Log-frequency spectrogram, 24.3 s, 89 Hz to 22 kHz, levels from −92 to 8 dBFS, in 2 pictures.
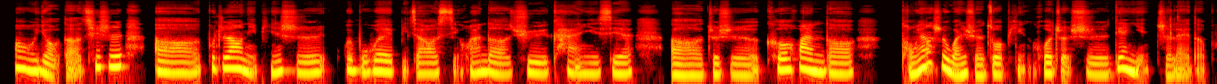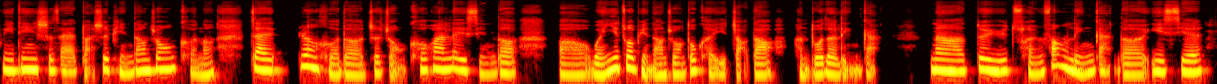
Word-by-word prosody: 哦， 245 -5 +3
有 185 -8 +1
的。 - - -3
其 275 - -1
实， 280 +1 +4 0.3
呃， 190 0 0
不 255 - -2
知 255 - -1
道 255 -1 +6
你 210 -2 +2
平 200 +1 -2
时 195 -1 -2
会 230 - 0
不 215 -3 -2
会 205 -1 +3
比 220 +2 -11
较 180 -3 -2
喜 195 - -2
欢 195 0 -1
地 175 -3 -1
去 185 -1 -2
看 190 -3 -3
一 180 0 -3
些 185 0 -2 0.4
呃， 165 -1 0
就 170 0 -3
是 165 -3 -3
科 230 -1 +2
幻 230 -4 +4
的， 180 0 -1 0.4
同 185 - 0
样 275 - +5
是 265 - +2
文 180 -4 +4
学 160 -3 -2
作 175 +1 0
品 230 +7 -10
或 185 - +1
者 - - -4
是 170 -2 -3
电 240 -2 +4
影 220 +2 -5
之 - - -6
类 - - -4
的？ - - -9
不 235 - -4
一 220 - +4
定 235 +1 +5
是 230 -1 -1
在 100 - -3
短 - - -8
视 235 - +1
频 205 -5 -3
当 215 +2 +4
中， 240 +2 +2
可 - - -7
能 170 +3 -2 0.3
在 230 -3 +3 0.2
任 290 -3 +4
何 170 -8 -4
的 165 -2 -2
这 185 +2 -4
种 230 +4 -7
科 230 - -1
幻 240 0 +3
类 235 -2 +2
型 180 -5 -4
的， 185 0 -1 0.4
呃， 170 0 -3
文 175 0 +2
艺 255 - +7
作 265 +1 +5
品 210 -5 0
当 165 - 0
中 170 0 -2
都 215 +4 +1
可 90 - -5
以 85 0 -4
找 - - -6
到 170 +2 0 0.2
很 - - -5
多 170 0 +2
的 175 -2 +1
灵 220 +6 -5
感。 - - -6 0.5
那 220 -3 +5
对 225 +1 +3
于 215 +1 +4
存 195 -5 -3
放 250 +3 +3
灵 195 -1 +2
感 205 -1 -3
的 170 -2 -2
一 210 0 +1
些， 205 -1 +2
200 Hz, 235 characters per minute, -23 LUFS, 180-225 Hz, 0.5 s, 艺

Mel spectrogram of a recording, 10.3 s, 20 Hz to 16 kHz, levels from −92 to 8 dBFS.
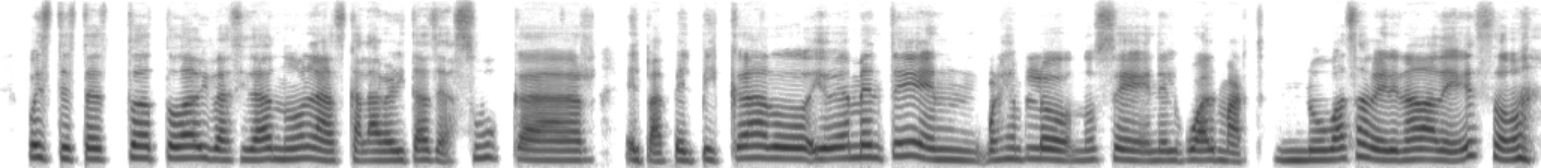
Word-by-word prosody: pues, 270 -3 0
te 240 - +1
estás 230 -1 -1
toda 255 -2 +2
toda 250 +1 +2
vivacidad, 220 -1 0
¿no? 230 +2 -1
Las 205 -5 +1
calaveritas 200 +2 -1
de 195 - -5
azúcar, 200 - -2 0.2
el - - -4
papel 190 +1 -2
picado 240 +3 +1
y, 230 - +3
obviamente, 265 +3 +1
en, 215 -3 -4
por 210 +1 -3
ejemplo, 230 -3 0
no 210 +2 -7
sé, 215 -3 -1
en 195 +1 -5
el 200 0 -2
Walmart 205 -3 0
no 210 0 -2
vas 230 +4 +1
a 280 - +3
ver 210 -3 +3
nada 220 +1 +4
de 205 -1 +1
eso. 240 -7 0
220 Hz, 180 wpm, -22 LUFS, 205-240 Hz, 0.2 s, nada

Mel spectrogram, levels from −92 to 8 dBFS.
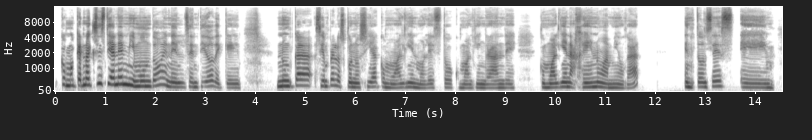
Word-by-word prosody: Como 255 -3 +1
que 260 +2 +4
no 280 +1 +4
existían 325 0 +6
en 310 0 +5
mi 280 -4 +5
mundo, 225 +4 -1
en 240 -8 -3
el 185 -1 -2
sentido 205 +4 -4
de 180 -6 -7
que 165 -1 -9 0.7
nunca 235 +3 0
siempre 235 +2 0
los 235 -4 -2
conocía 195 +2 -2
como 170 -5 -8
alguien 175 +2 -5
molesto, 160 +1 -5
como 155 -1 -12
alguien 155 +1 -8
grande, 155 +1 -7 0.4
como 170 -1 -4
alguien 195 +3 -1
ajeno 185 +1 -2
a 165 - -4
mi 160 0 -5
hogar. 150 +1 -7 0.9
Entonces, 200 +3 +5
em, 170 -3 -4
190 Hz, 125 wpm, -23 LUFS, 165-225 Hz, 0.9 s, existían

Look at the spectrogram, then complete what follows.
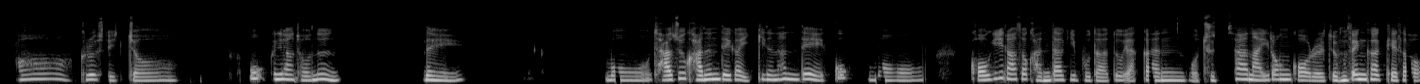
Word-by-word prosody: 아 240 0 -4
그럴 225 +1 +1
수 220 - -13
있죠. 180 +1 -4 0.7
어 275 - 0
그냥 240 -1 +3
저는 200 +1 +1 0.8
네. 195 -2 +2 1.4
뭐 190 -2 -3
자주 215 +7 +2
가는 225 +3 +5
데가 220 -2 +3
있기는 215 +4 -1
한데 240 -3 +3
꼭 150 0 -5 0.3
뭐 185 0 -5 0.5
거기라서 240 +4 +2
간다기보다도 190 -3 -2
약간 185 -2 0
뭐 175 - -6
주차나 215 +3 0
이런 230 +3 +2
거를 180 -5 0
좀 190 +1 +3
생각해서 225 -3 +3
205 Hz, 215 characters per minute, -23 LUFS, 185-230 Hz, 1.4 s, 가는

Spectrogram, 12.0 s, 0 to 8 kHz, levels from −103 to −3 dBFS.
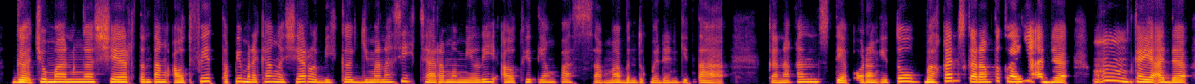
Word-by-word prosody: nggak 210 -1 +5
cuman 235 -1 +5 0.2
nge-share 230 0 +2
tentang 225 -1 0
outfit 200 +10 0
tapi 215 +6 -3
mereka 240 +2 0
nge-share 245 +3 -1
lebih 195 -2 -2
ke 225 - -1
gimana 205 +3 -1
sih 285 -2 -2
cara 205 -2 -2
memilih 200 +4 -1
outfit 200 +3 -4
yang 195 -1 -4
pas 200 -2 -7
sama 185 +1 -5
bentuk 185 +1 -3
badan 175 0 -4
kita, 175 -4 -3 0.4
karena 180 0 -2
kan 235 +1 +1
setiap 200 -5 -2
orang 195 0 +1
itu 275 +6 +2
bahkan 295 +10 +3
sekarang 235 -4 +3
tuh 315 - -2
kayaknya 255 +4 +3
ada, 200 -1 +3 0.3
mhm, 300 -1 +1
kayak 230 -4 +5
ada, 200 0 +2
215 Hz, 170 wpm, -24 LUFS, 195-240 Hz, 0.4 s, nggak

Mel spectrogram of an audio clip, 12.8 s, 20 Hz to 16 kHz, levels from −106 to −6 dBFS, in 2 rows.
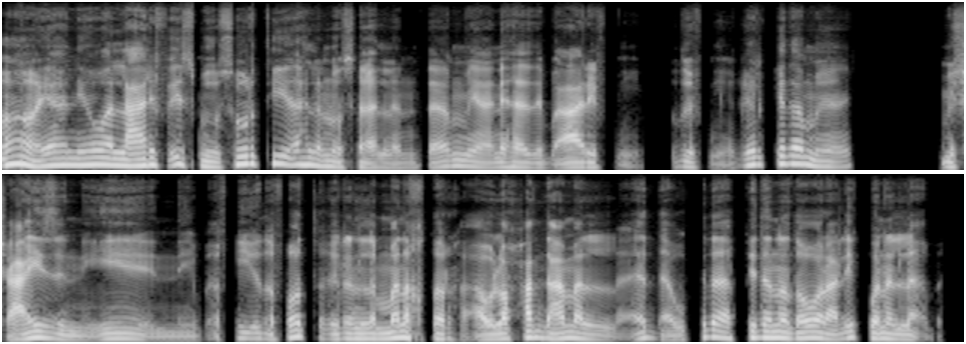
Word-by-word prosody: آه، 145 -5 +4
يعني 145 +2 +2
هو 150 -1 +3
اللي 135 -3 +4
عارف 135 +1 +3
اسمي 135 -8 -2
وصورتي 165 - -1
أهلًا 140 -7 0
وسهلًا، 95 -2 -4
تمام، 120 +3 -2
يعني 100 -1 0
هتبقى 95 -1 0
عارفني، 95 -10 -3 0.2
ضيفني. 100 -7 -9
غير 145 +4 -2
كدة 170 +2 0
م 115 -6 -3 0.6
مش - - -4
عايز 125 -2 +6
إن 90 -3 -4
إيه، 105 +1 -3
إن 80 +1 -12
يبقى 80 +1 -13
في 120 -2 -7
إضافات 120 +8 -3
غير 105 +1 -4
لمّا 110 +3 +2
أنا 130 - +5
أختارها، 110 -2 -3
أو 95 +3 0
لو 110 +1 +4
حد 135 +1 +1
عمل 105 -7 +2
add 125 +3 -5
أو 90 +1 -5
كدة، 140 -2 +2
أبتدي 130 +2 -1
أنا 130 -1 +4
أدوّر 120 0 +3
عليك 120 +7 +1
وأنا 115 -2 +3
اللي 95 -2 +1
أقبل. - - -13
115 Hz, 200 wpm, -25 LUFS, 100-135 Hz, 0.6 s, عايز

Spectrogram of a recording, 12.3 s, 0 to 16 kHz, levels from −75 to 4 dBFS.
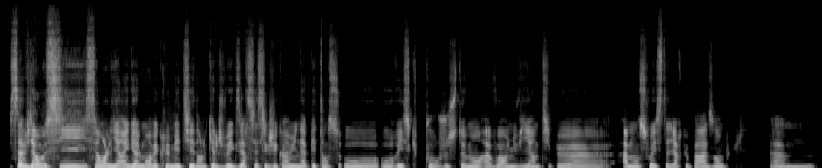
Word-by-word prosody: ça 160 -2 +6
vient 145 +6 +7
aussi, 180 +2 +3
c'est 150 +1 -1
en 145 +1 +4
lien 155 +3 +3
également 145 -1 +3
avec 135 -2 0
le 135 - +2
métier 135 +2 +3
dans 130 -1 -1
lequel 130 +1 0
je 115 - -2
veux 130 +2 +3
exercer. 140 +5 0
C'est 140 -2 -2
que 115 - 0
j'ai 125 - -1
quand 135 +3 -2
même 135 - +1
une 130 -1 +1
appétence 135 +2 -3
au 115 -2 -2
au 120 0 -4
risque 145 +6 -3
pour 140 -4 -5
justement 120 +3 -2
avoir 120 +3 -2
une 115 -2 -3
vie 115 +4 -4
un 110 -2 -2
petit 110 +1 -8
peu, 115 - -10 0.2
heu, 105 -1 -4 0.4
à 115 - +2
mon 120 +1 -1
souhait. 130 +1 +1
C'est-à-dire 110 -3 -4
que - - -10
par 105 0 -1
exemple, 130 +7 -5 0.6
hem, 100 0 -7
130 Hz, 205 wpm, -23 LUFS, 115-140 Hz, 0.6 s, vient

